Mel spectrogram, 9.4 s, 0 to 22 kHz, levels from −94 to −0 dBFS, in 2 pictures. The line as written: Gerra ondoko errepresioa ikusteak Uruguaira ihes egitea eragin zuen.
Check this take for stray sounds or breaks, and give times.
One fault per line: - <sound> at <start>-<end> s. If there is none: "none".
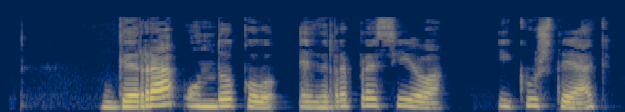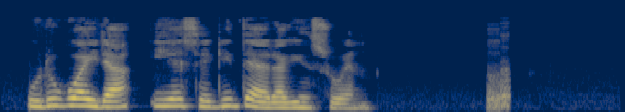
- laugh at 8.3-8.5 s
